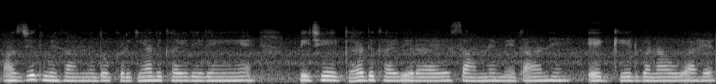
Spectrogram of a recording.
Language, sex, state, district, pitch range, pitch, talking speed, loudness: Hindi, female, Uttar Pradesh, Etah, 175-180 Hz, 175 Hz, 200 wpm, -16 LUFS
